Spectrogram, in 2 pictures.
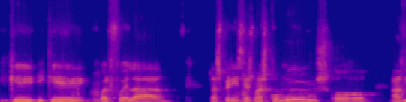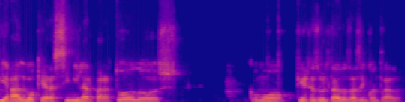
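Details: Adult male speaker; no speech disorder.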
